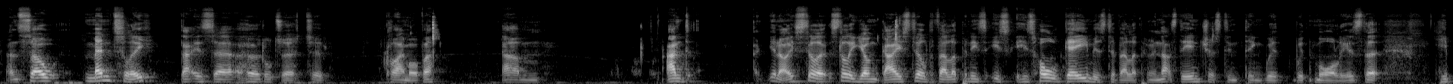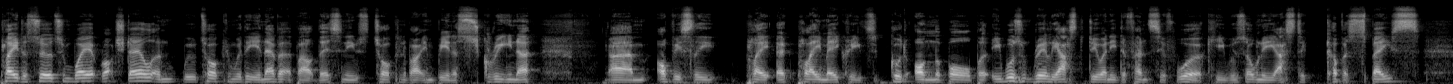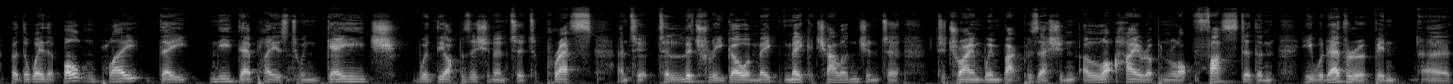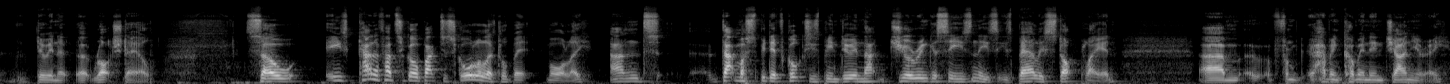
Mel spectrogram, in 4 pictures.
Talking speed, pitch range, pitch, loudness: 195 wpm, 105-135 Hz, 115 Hz, -25 LUFS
